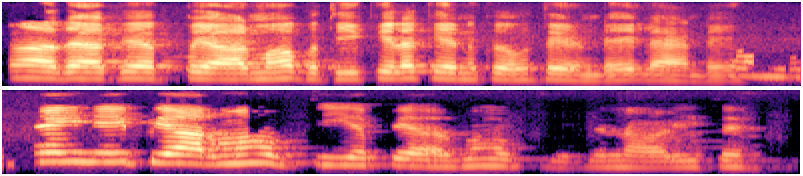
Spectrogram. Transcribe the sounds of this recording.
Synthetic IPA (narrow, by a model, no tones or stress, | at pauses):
ãːd̪aːkepjaːɾməɦəbːət̪iːkiɾakenked̪eːɳɖeːlɛːɳɖeːnəĩːnəĩːpjaːɾməɦəbt̪iːɛːpjaːɾməɦəbt̪id̪eːnaːliːt̪ɛː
